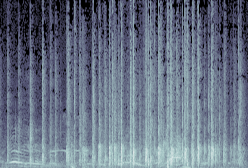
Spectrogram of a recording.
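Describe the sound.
An audience breaks into applause for a poet introduced to perform her poetry: dense, steady clapping that builds and holds for several seconds, with a few raised voices and cheers mixed in near the start.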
